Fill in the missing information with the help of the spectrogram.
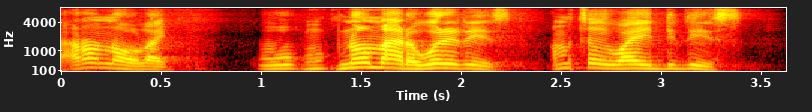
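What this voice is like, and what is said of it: Noticeable foreign accent. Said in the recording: “the client is laughing at me because my accent.”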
